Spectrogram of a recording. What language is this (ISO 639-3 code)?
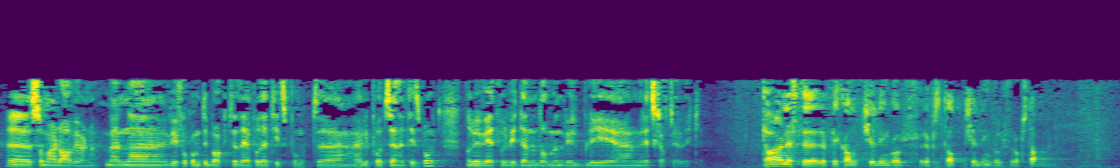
nob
